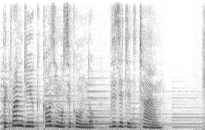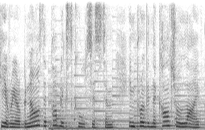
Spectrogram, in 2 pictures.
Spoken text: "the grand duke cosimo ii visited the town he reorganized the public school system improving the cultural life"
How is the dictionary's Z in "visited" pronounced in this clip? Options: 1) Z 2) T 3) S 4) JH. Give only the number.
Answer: 1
